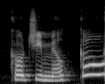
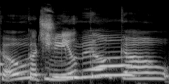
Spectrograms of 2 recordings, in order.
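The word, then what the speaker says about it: Xochimilco: I think it's Cochimilco? Cochimilco. Why is there an XO in front? I think that's how you pronounce it in Spanish.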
